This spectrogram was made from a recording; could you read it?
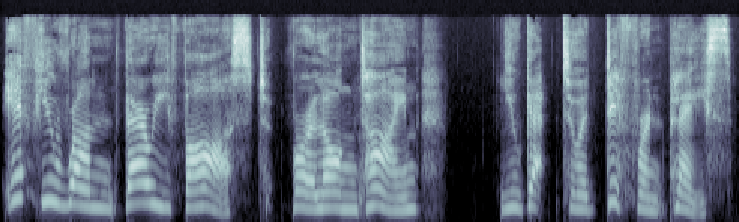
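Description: Woman voicing a polite puzzled young girl, very high voice, slow careful delivery. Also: pushed and bright, dry recording, clean studio sound, heavily acted. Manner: wondering, polite, slightly plaintive. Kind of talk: storybook reading.

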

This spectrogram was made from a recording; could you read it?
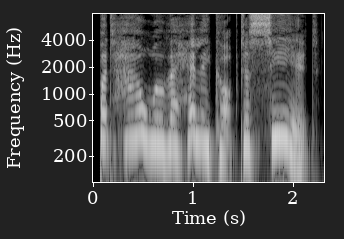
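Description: Man putting on a high, bright young girl. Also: moderate pace, no room sound, clean studio sound. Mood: worried. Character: young girl Sarah, cheerful, caring, excitable. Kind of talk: children's story dialogue.

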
